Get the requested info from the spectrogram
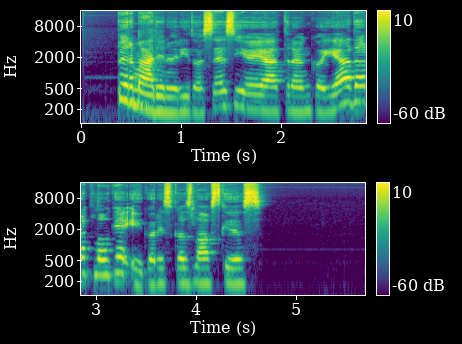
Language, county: Lithuanian, Vilnius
